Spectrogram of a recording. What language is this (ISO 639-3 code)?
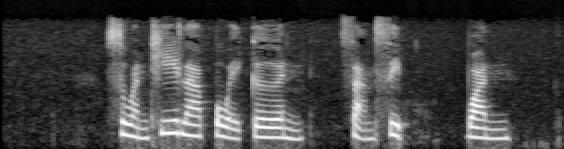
tha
